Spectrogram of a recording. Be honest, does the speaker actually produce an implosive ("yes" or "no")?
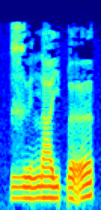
yes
